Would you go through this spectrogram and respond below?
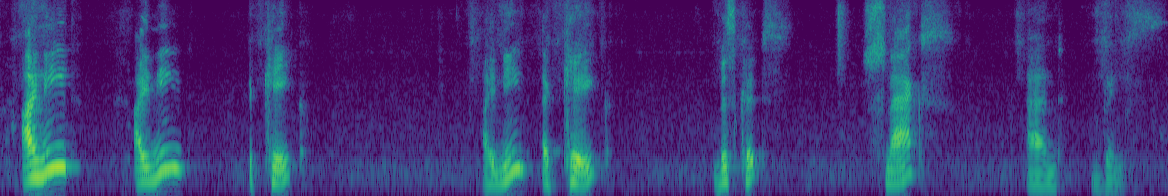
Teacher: last one should be falling tone, and all other items in the list should be rising.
